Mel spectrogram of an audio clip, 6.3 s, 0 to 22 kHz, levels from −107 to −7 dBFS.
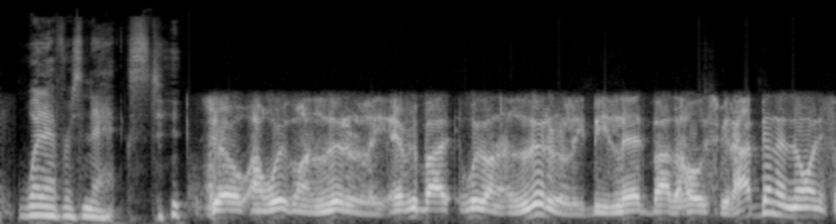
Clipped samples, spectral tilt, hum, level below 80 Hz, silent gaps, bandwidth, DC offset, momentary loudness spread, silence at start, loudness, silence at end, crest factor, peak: under 0.1%; -6 dB/octave; none; -68 dBFS; none; 15.5 kHz; under 0.1%; 6 LU; 0 s; -30 LUFS; 0 s; 16 dB; -12 dBFS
